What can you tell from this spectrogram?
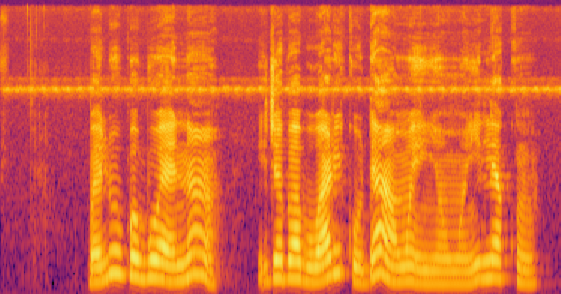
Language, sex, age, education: Yoruba, female, 30-45, tertiary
